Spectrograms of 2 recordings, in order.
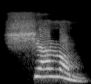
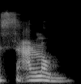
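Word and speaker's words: שלום: Shalom bukan salom. Shalom.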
